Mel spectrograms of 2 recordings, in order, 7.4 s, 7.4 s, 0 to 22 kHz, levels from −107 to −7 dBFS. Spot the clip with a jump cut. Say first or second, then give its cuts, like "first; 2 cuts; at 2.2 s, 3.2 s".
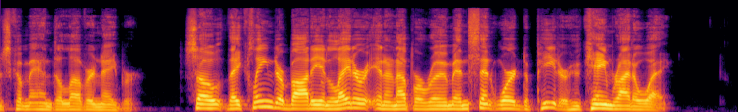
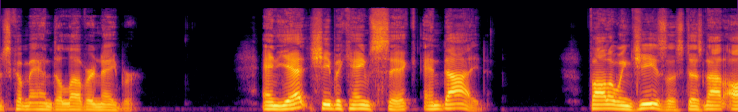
first; 2 cuts; at 1.8 s, 4.7 s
